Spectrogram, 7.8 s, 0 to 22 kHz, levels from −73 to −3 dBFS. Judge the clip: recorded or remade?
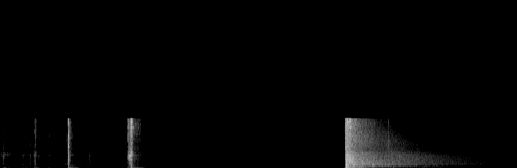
recorded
